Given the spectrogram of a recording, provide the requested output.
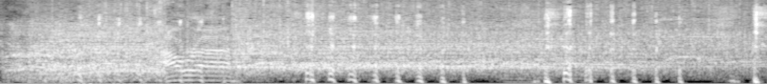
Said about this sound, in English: A lot of applause. A lot of applause.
